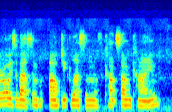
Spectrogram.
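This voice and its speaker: At a moderate pace, the speaker has an unremarkable speaking voice. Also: woman. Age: 60s. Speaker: guest sharing Mandela effect experiences. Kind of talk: casual chat.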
